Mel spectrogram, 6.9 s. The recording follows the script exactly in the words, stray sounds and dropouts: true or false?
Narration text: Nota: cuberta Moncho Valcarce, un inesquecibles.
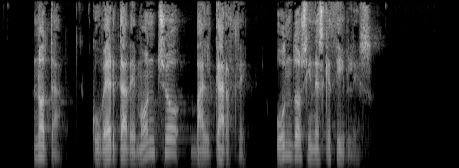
false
